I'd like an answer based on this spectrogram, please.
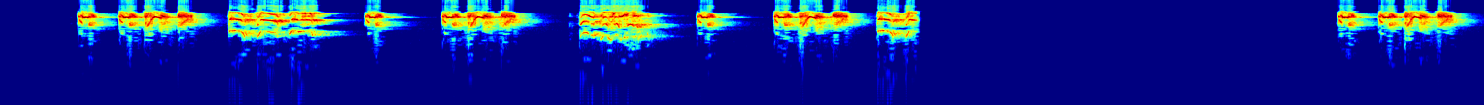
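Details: Rat squeaking in a rapid run of loud, shrill, high-pitched bursts, about eight packed into five seconds, then a pause of near silence before the squeaking starts again.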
